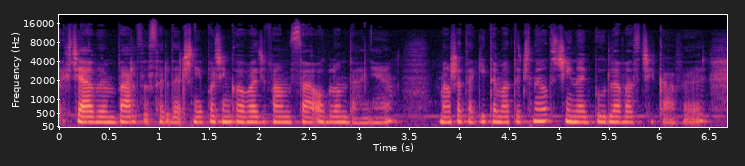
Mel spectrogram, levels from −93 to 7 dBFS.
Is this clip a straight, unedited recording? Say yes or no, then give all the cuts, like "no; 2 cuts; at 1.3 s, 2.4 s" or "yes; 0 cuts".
no; 1 cut; at 3.9 s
